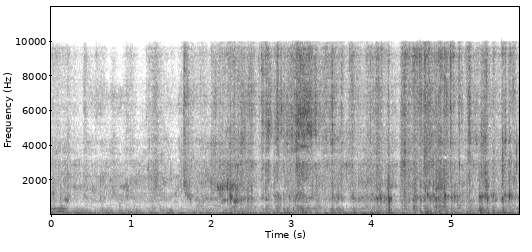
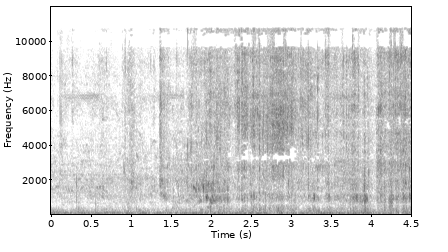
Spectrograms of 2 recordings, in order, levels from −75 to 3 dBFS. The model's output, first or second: first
